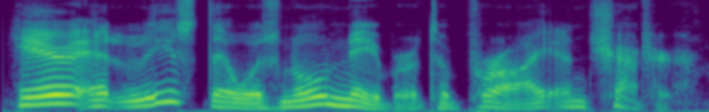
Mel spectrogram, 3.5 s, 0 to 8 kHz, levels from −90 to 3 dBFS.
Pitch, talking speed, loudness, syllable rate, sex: 155 Hz, 185 wpm, -18 LUFS, 4.6 syllables/s, male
